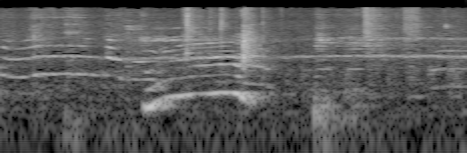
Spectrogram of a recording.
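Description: Newborn Rottweiler puppy giving one short cry that rises and then falls, about a second in.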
